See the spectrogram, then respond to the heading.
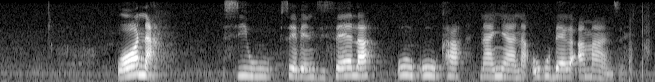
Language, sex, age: South Ndebele, female, 20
